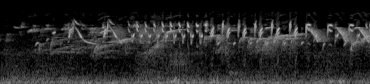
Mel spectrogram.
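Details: Moroccan European goldfinch song for teaching caged birds to sing, a rapid tinkling series of high chips and twitters repeated almost three times per second.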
